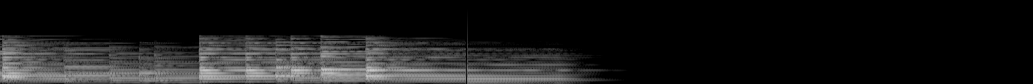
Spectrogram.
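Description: From the start to 4.68 s the input was likely switched to a poorer device, one that passes nothing above 3.8 kHz, so the sound is dull and boxy over a faint new noise floor. At 4.68 s a 20 ms silence marks the return to full bandwidth, with no real level jump.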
